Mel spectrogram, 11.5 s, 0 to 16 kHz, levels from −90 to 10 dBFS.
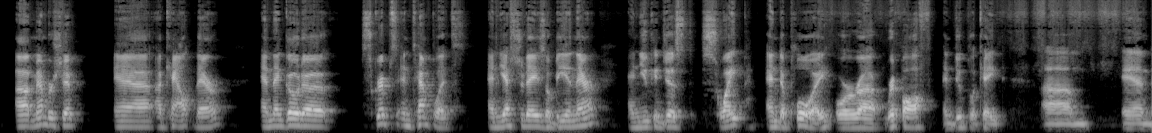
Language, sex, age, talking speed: English, male, 40-59, 170 wpm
